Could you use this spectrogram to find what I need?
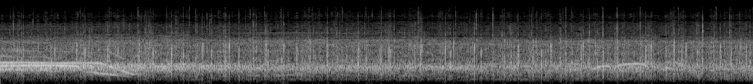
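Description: A crowd claps rapidly.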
